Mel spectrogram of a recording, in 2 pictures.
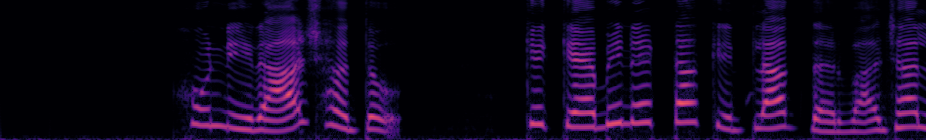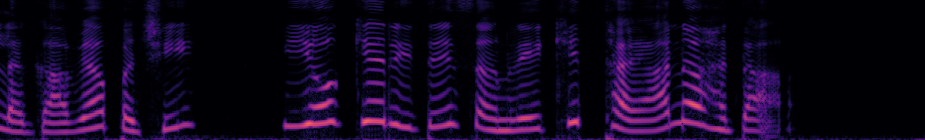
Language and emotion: Gujarati, sad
